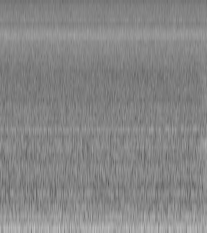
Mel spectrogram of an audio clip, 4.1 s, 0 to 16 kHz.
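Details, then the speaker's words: Carrier 58CVA110-20 natural gas furnace after inducer motor rebuild (motor HC21ZE127, new wheel, gasket, seal): steady deep hum under load, previous house-filling whine gone. "great no more whining"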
